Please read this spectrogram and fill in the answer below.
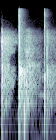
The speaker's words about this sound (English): Tony, we're going to clap. We're going to give him the Pittman.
